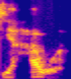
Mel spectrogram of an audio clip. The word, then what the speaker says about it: Yahweh: It's pronounced in the Paleo Hebrew as Yahweh, the true name of the Lord.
